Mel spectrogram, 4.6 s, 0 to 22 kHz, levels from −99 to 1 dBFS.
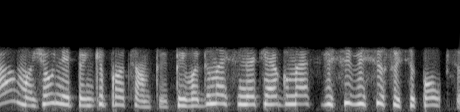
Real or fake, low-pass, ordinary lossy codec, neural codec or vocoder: real; 3.6 kHz; Opus, 24 kbps; none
